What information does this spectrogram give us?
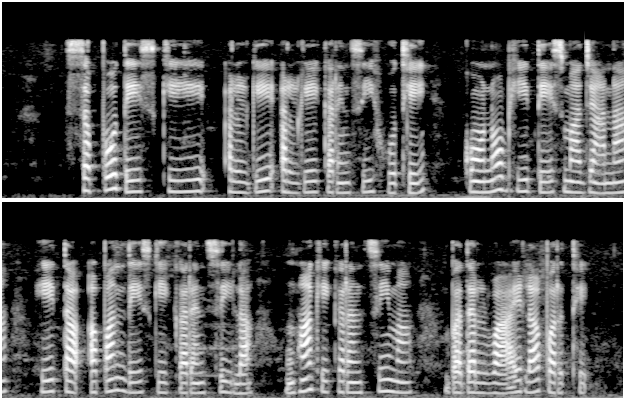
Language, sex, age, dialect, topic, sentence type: Chhattisgarhi, female, 31-35, Eastern, banking, statement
